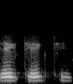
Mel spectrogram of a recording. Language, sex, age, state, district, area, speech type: Hindi, male, 60+, Uttar Pradesh, Ayodhya, rural, conversation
